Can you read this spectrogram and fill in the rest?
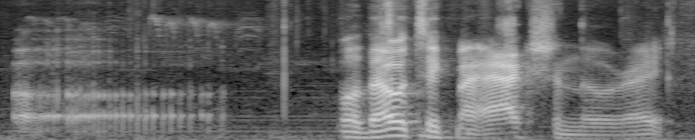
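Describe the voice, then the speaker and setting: A man's voice: fairly low pitch, huge pitch swings, takes it slowly, gravelly, sharp tone. A man playing a tabletop roleplay game, talking casually with the other players.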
